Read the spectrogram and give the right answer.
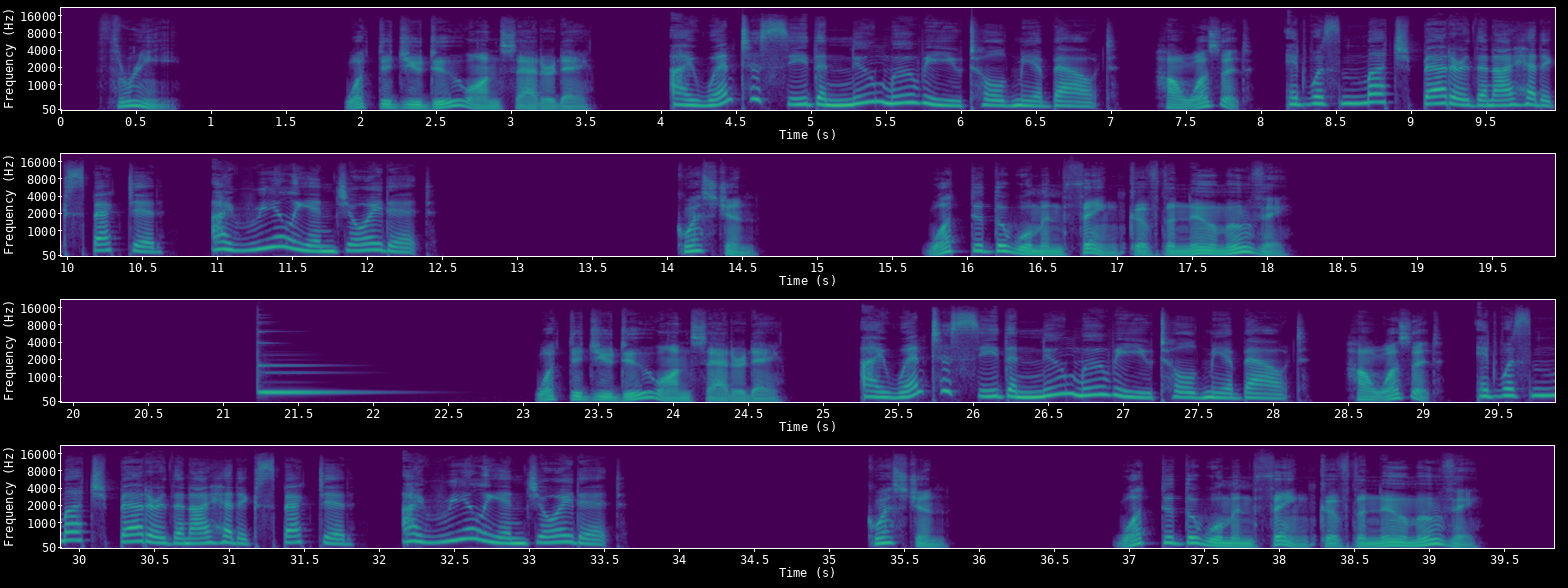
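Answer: It was much better than she had expected; she really enjoyed it.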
